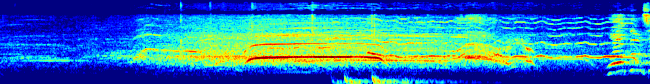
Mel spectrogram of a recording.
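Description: Concert crowd screaming and cheering, with high held screams, getting louder about two seconds in. A low thump comes a little after the middle.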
